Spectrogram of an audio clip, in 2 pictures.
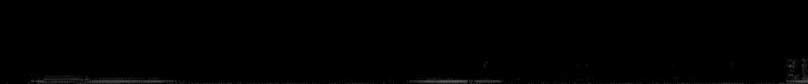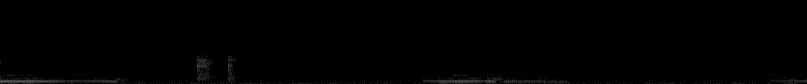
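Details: Soft, low rumbling snores recurring about every four seconds, roughly 17 breaths a minute, over quiet room noise; ordinary snoring.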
